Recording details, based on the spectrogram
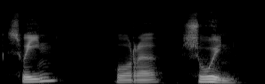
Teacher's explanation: we have a weakly diphthongal E, or a very strongly sound-shifted ui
